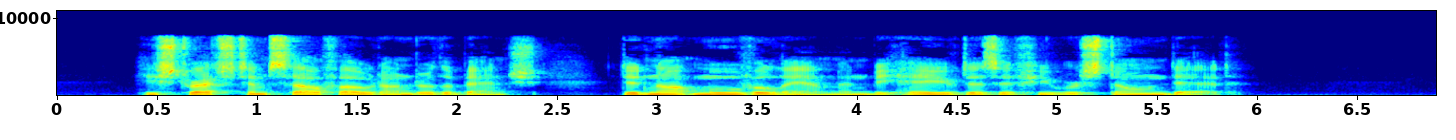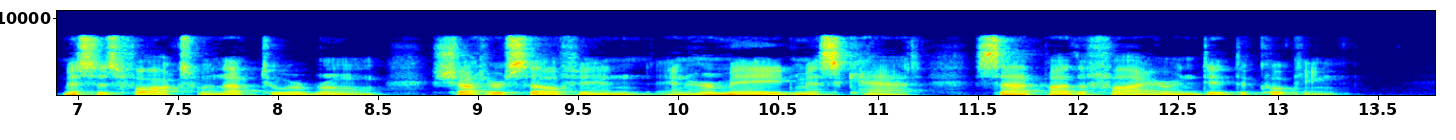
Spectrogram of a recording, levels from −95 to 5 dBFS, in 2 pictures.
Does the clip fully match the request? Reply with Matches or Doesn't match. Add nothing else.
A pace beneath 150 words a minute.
Doesn't match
